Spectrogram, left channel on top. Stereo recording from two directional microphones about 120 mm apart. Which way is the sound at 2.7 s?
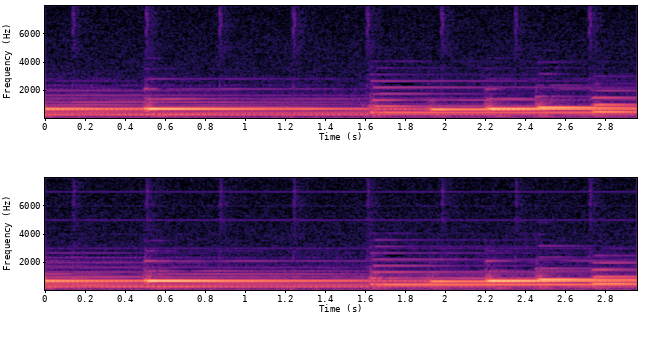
25° right (ahead or behind).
